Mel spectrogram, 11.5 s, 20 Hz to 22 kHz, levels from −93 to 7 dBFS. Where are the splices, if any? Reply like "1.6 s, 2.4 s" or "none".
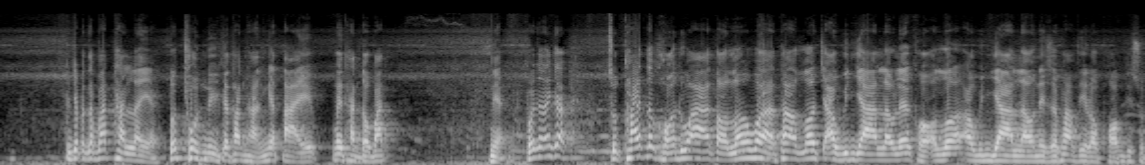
1.7 s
